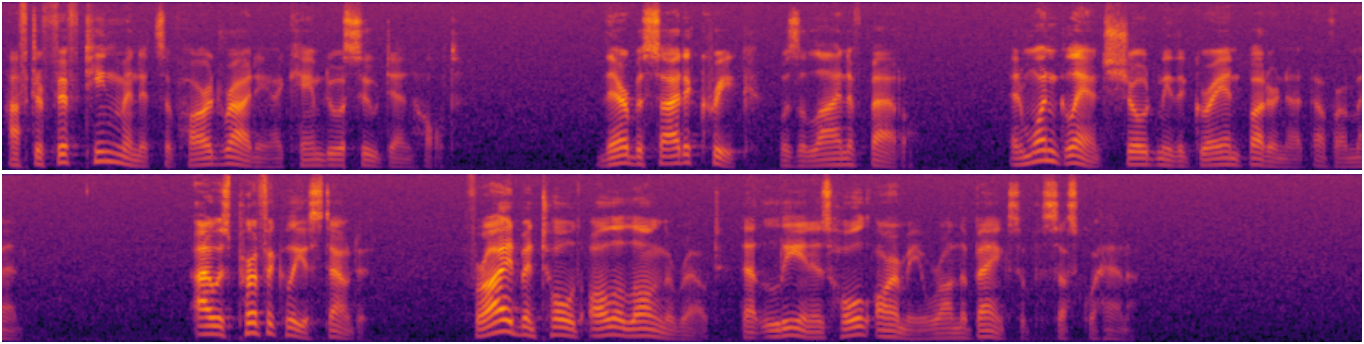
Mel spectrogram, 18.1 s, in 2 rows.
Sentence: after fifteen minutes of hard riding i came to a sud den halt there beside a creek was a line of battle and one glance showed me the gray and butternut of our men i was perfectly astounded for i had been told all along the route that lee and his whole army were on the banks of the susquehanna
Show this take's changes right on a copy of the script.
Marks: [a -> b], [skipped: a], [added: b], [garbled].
after fifteen minutes of hard riding i came to a [sud -> sioux] den halt there beside a creek was a line of battle and one glance showed me the gray and butternut of our men i was perfectly astounded for i had been told all along the route that lee and his whole army were on the banks of the susquehanna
